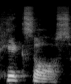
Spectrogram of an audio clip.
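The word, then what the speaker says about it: Hyksos: there's different sources on the hicka it us pronounced hick sauce I guess how they easily say it which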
